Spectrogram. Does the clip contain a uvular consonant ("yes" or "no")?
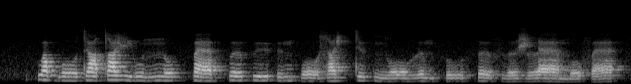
no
